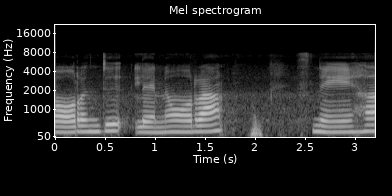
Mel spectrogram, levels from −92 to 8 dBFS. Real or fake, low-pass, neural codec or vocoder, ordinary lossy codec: real; none; none; none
